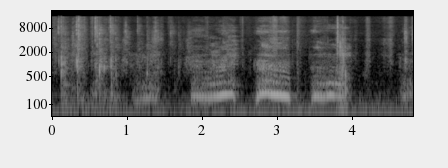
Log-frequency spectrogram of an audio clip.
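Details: Indoors, a miniature dachshund battles a capsule-toy ball that has slipped into a gap, giving three low, drawn-out growls, each about half a second long, amid scrabbling paws and clattering taps.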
